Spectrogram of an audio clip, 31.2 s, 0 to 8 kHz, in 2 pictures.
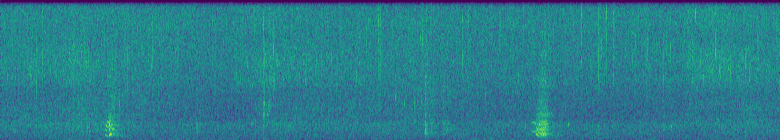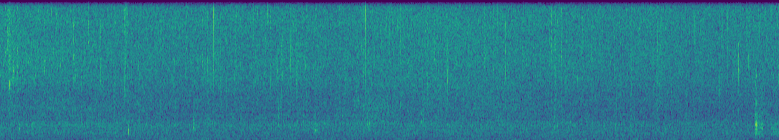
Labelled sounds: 10.8	11.1	croaking sound likely from a nearby submerged object, 1.2 to 1.7 kHz

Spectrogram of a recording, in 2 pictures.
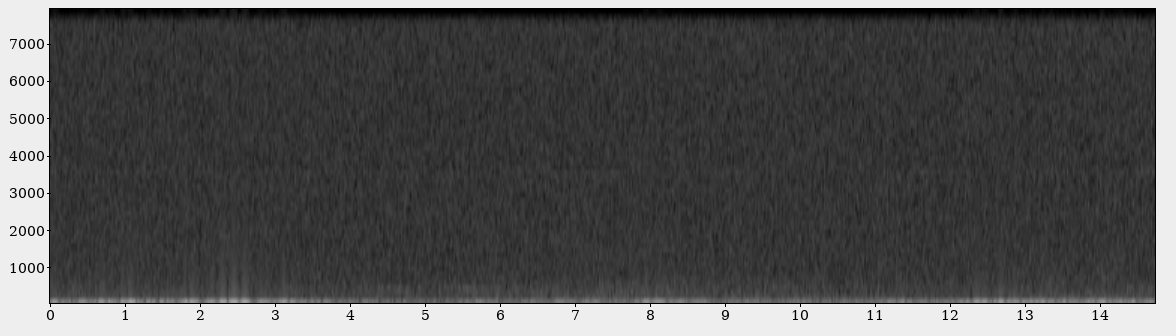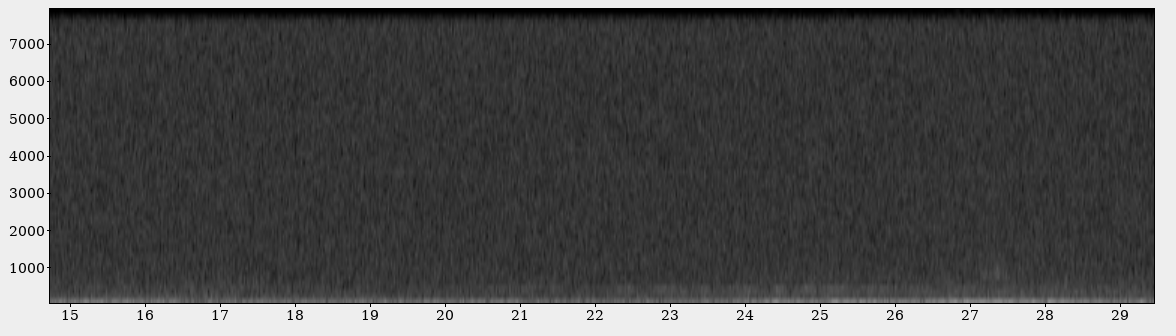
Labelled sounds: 27.2	27.4	noise likely from the mooring, 0.80 to 0.86 kHz

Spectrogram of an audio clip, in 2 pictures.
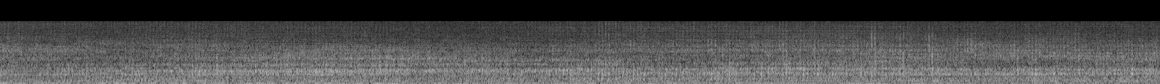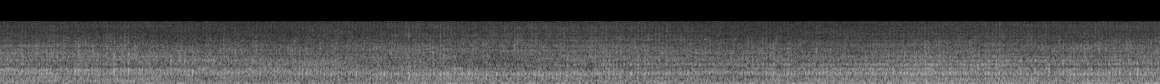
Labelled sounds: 0.8	1.1	vessel noise, 2.7 to 2.9 kHz
14.9	15.1	vessel noise, 4.6 to 4.7 kHz

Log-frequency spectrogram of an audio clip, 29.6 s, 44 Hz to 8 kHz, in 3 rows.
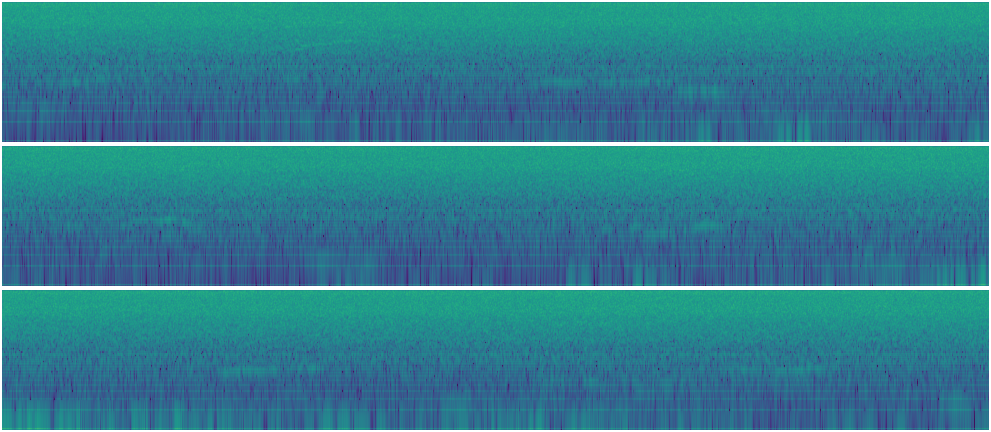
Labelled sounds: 4.0	4.3	humpback whale, 1.5 to 1.7 kHz

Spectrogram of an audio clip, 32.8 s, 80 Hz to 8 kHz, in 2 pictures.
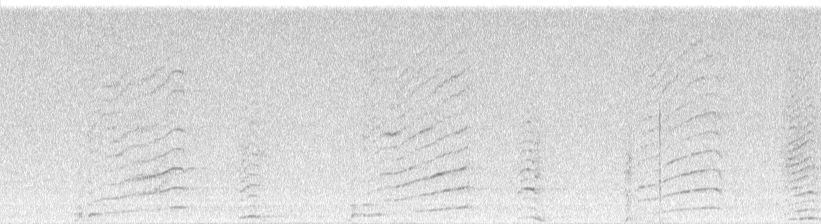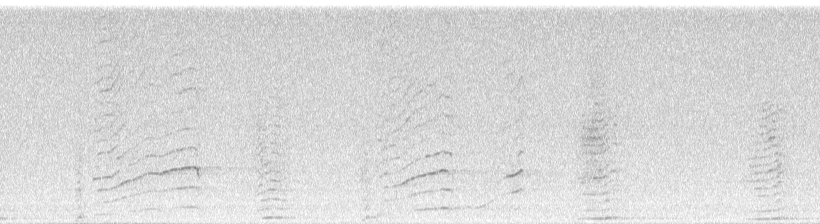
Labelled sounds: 1.9	3.8	humpback whale, 0.80 to 5.5 kHz
4.8	5.2	humpback whale, 1.2 to 1.5 kHz
7.6	9.5	humpback whale, 0.86 to 5.5 kHz
10.0	10.8	humpback whale, 1.2 to 4.8 kHz
12.9	14.5	humpback whale, 0.90 to 6.0 kHz
15.7	16.4	humpback whale, 1.1 to 3.3 kHz
18.3	20.5	humpback whale, 1.1 to 5.4 kHz
21.8	22.1	humpback whale, 1.6 to 1.7 kHz
24.3	25.5	humpback whale, 1.0 to 4.7 kHz
26.5	26.9	humpback whale, 1.2 to 2.0 kHz
28.0	28.6	humpback whale, 1.6 to 3.5 kHz
31.4	32.1	humpback whale, 1.6 to 4.0 kHz

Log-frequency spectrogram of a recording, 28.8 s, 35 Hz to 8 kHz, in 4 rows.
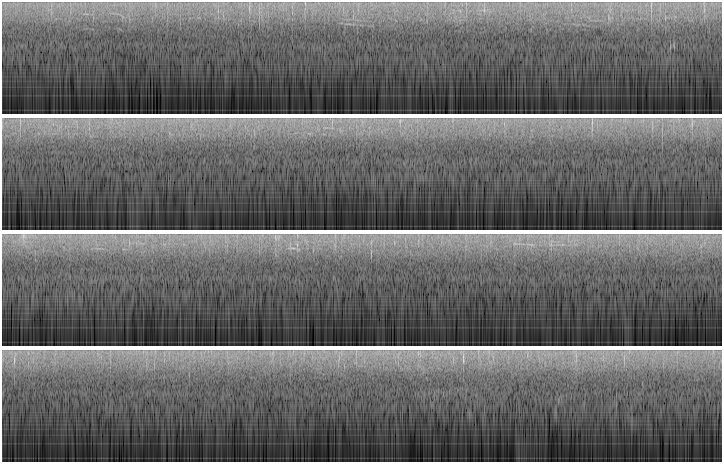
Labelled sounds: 3.4	3.8	Pacific white-sided dolphin, 2.4 to 3.4 kHz
5.6	6.0	Pacific white-sided dolphin, 2.4 to 2.8 kHz
10.1	10.3	Pacific white-sided dolphin, 3.5 to 3.8 kHz
16.0	16.3	Pacific white-sided dolphin, 4.7 to 4.9 kHz
19.5	19.8	Pacific white-sided dolphin, 4.6 to 4.9 kHz

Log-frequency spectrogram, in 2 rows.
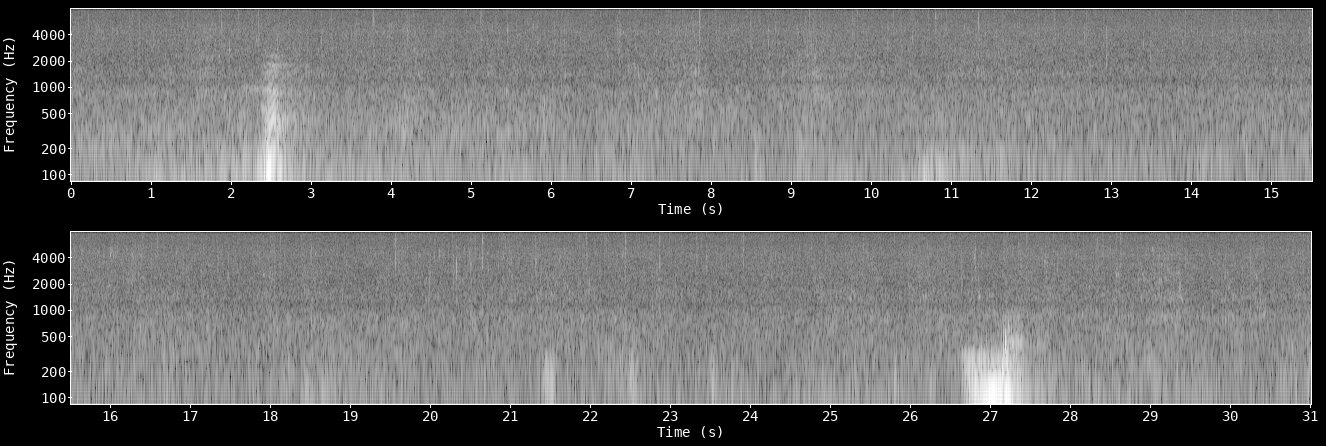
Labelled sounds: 2.2	2.8	humpback whale, 0.91 to 1.9 kHz

